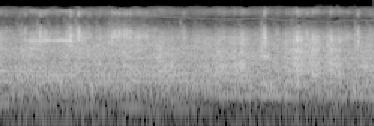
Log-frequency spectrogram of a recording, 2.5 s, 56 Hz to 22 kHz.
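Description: Renault Clio Rally4 rally car at speed, heard from inside the cabin: an even rushing of engine, tyre and road noise with no clear engine note.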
